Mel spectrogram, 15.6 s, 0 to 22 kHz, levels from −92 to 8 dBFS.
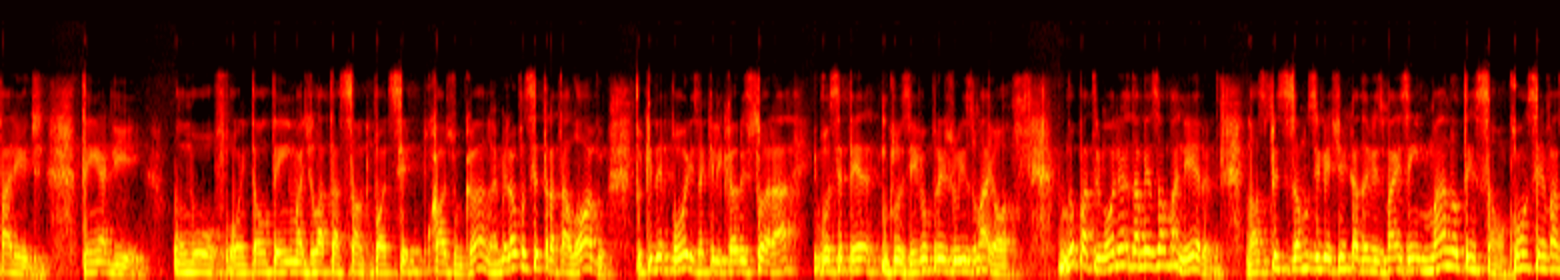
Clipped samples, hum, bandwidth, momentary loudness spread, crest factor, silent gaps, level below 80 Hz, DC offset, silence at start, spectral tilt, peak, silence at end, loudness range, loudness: under 0.1%; none; 7.8 kHz; 6 LU; 16 dB; none; -50 dBFS; under 0.1%; 0 s; -7.5 dB/octave; -2 dBFS; 0 s; 2 LU; -20 LUFS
